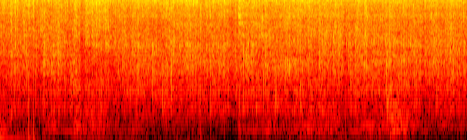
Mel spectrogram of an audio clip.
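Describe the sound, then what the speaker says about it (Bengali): Sliced ridge gourd and potatoes fry in a hot pan with a steady, close sizzle, while a utensil stirs them with soft scraping and clinks. "ঝিঙে আলুটা যে কেটে রেখেছি আস্তে আস্তে সম্পূর্ণ দিয়ে দেবো সম্পূর্ণ দিয়ে একটু ভালো করে মিশিয়ে নেব"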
